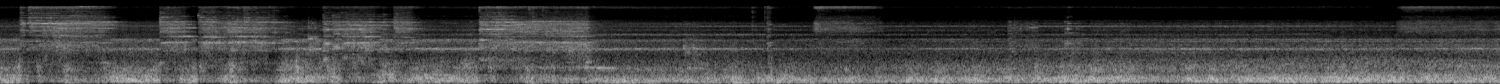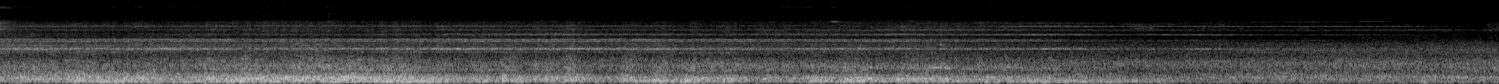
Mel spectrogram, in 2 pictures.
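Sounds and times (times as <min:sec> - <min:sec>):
train wheels rumbling on rail: 0:00.0 - 0:29.9.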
